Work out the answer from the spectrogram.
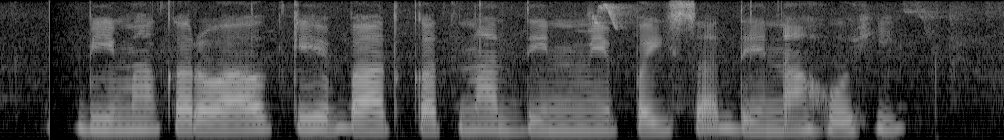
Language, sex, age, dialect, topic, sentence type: Chhattisgarhi, female, 18-24, Northern/Bhandar, banking, question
